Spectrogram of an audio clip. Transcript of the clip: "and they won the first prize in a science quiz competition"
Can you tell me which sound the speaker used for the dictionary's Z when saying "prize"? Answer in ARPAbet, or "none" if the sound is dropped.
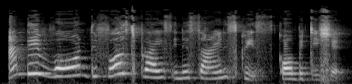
S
